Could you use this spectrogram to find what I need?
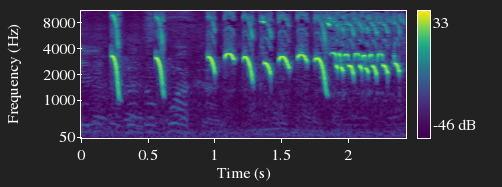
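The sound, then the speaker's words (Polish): Clay bird whistle toys sing at a traditional Easter fair in Kraków: two separate downward chirps, then a run of quicker falling chirps that ends in a rapid, bright warbling trill. “Zabawki ruchome, zabawki śpiewające, jak ptaszki gliniane.”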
